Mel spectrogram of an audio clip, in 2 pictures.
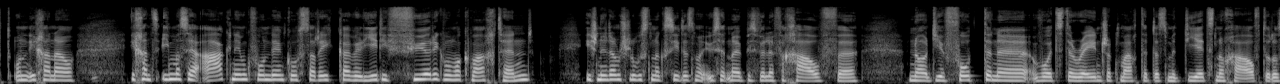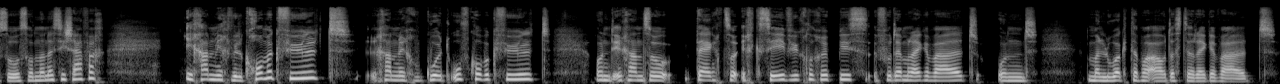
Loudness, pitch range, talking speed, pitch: -20 LUFS, 175-225 Hz, 195 wpm, 200 Hz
